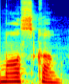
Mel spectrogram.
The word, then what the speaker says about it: Moscow: Idol college town of Moscow pronounced not like the Russian Capal but to rhyme with Costco the locals with no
